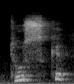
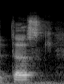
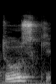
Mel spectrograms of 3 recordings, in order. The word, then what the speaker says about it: Tusk: de Donald Tusk, hein, j'utilise à dessein la prononciation allemande qui, il me semble, est aussi en usage en Pologne, et non cette prononciation anglaise ridicule de Tusk qui domine dans les médias français, parce que ce sont des ignares.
